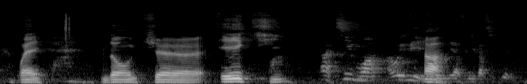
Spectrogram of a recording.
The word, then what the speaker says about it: Tsinghua: Alors, je vais dire le nom, mais Tsinghou, mais je prononce toujours mal, à Pékin. Ouais. Donc, et qui... Ah, Tsinghua.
